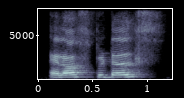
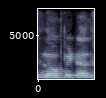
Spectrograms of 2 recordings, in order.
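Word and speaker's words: L'Hôpital: by lals limit by El hospitals usually people pronounce it like this but actually it is lital H just silent by lal's rule for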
